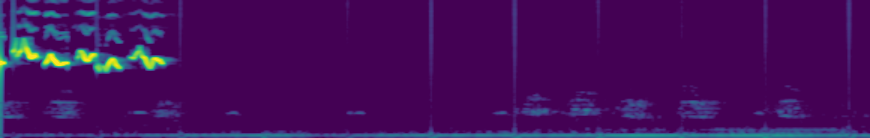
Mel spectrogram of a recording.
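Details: Ultramarine grosbeak (azulão) singing a short warbled phrase of wavering, looping whistled notes over about one second, followed by quiet low background noise.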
